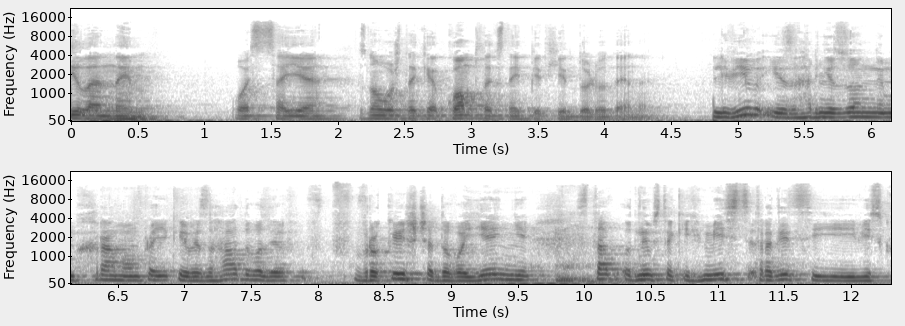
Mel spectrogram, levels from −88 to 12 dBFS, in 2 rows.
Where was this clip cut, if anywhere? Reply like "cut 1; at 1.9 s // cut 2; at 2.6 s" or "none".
cut 1; at 11.3 s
